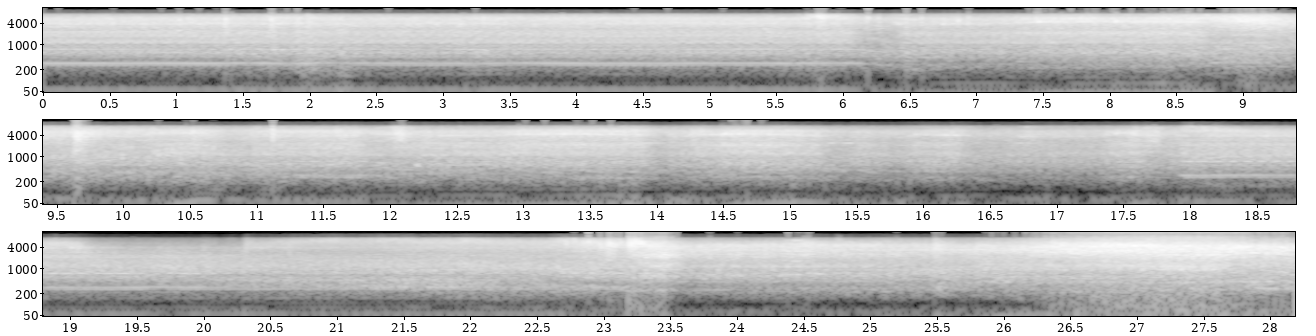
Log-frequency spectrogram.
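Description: Heavy lorry's diesel engine running steadily with a hum that drops out for a while mid-way, then the lorry drives past close by near the end, loudest as it passes.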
